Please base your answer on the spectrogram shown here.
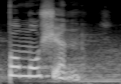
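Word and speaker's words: promotion: प्रो की बजाय प्रमोशन, प्रमोशन, ठीक है. So that is the right pronunciation of the word.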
